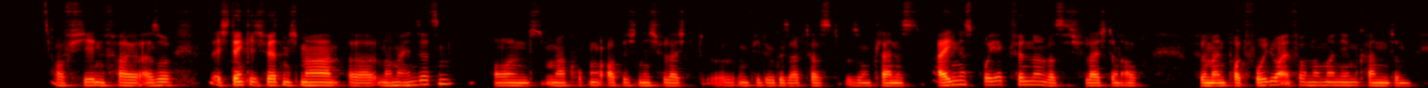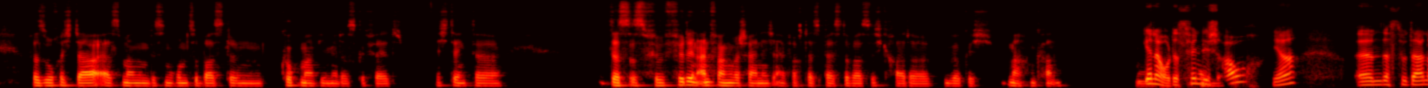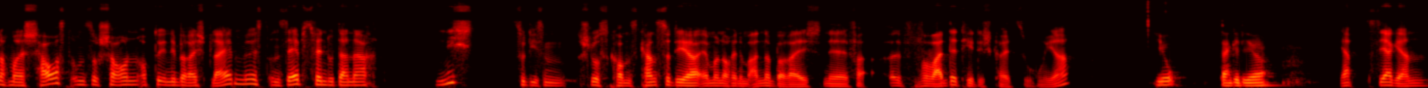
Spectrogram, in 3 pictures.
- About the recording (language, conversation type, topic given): German, advice, Berufung und Sinn im Leben finden
- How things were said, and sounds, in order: none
